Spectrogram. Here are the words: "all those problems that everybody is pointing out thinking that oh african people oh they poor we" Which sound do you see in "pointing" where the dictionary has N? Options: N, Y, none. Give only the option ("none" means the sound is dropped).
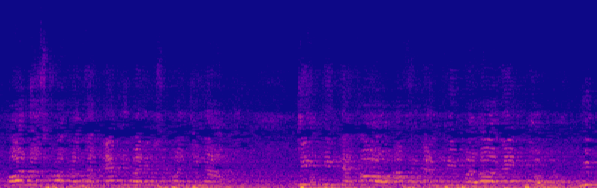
N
